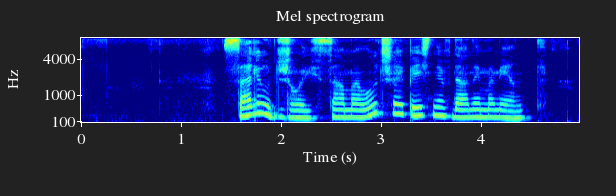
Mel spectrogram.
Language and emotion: Russian, positive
